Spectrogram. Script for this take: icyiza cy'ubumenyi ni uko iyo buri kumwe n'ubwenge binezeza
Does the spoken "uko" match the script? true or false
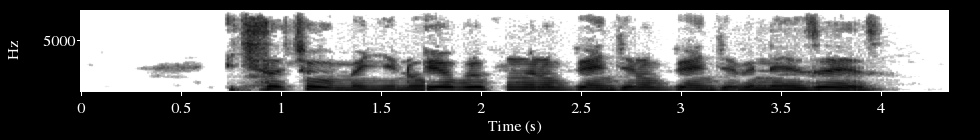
false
